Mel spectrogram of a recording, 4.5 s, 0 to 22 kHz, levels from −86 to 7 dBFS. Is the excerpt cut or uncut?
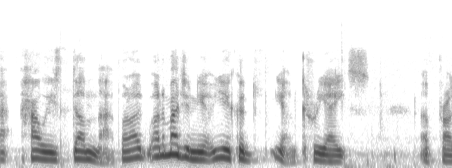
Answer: uncut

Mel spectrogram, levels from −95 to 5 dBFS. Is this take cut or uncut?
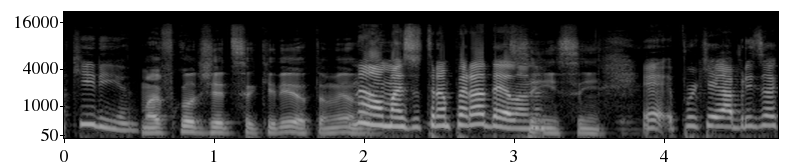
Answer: uncut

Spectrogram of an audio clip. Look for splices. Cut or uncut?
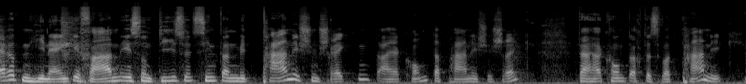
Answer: uncut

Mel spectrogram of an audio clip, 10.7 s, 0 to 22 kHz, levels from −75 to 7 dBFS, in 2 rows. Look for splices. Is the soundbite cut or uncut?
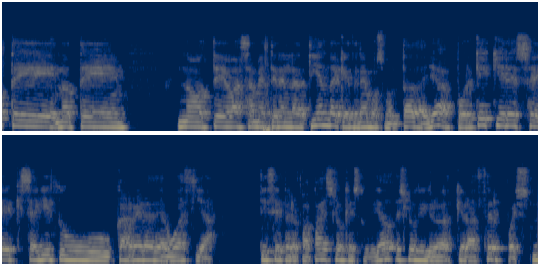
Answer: uncut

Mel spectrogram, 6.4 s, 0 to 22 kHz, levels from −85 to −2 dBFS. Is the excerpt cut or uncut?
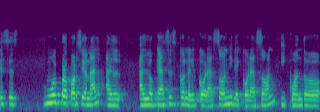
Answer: uncut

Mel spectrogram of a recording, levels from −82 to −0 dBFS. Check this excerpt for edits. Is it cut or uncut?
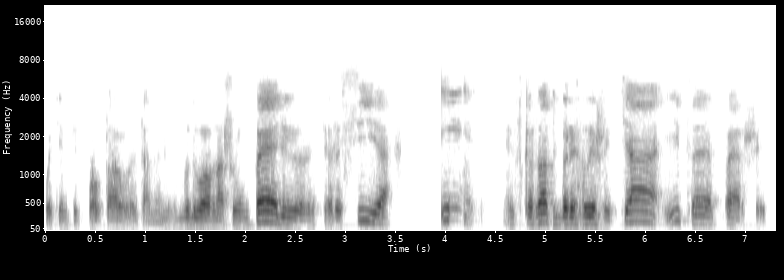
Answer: cut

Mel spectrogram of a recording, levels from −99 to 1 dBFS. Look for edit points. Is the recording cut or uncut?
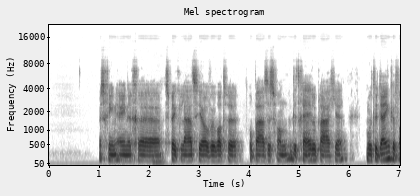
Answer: uncut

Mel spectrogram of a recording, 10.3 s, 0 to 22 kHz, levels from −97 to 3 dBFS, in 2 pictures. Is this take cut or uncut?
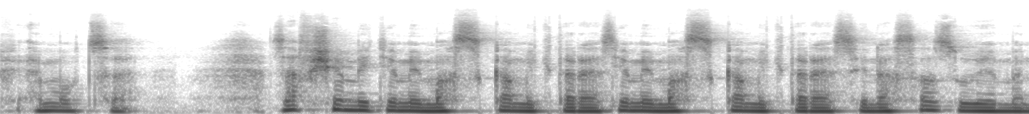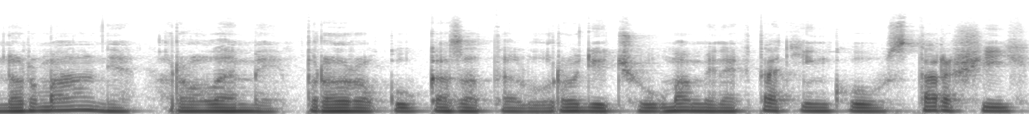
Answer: cut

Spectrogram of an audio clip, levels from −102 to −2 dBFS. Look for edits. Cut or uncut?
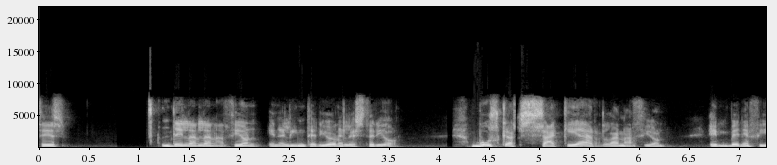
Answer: cut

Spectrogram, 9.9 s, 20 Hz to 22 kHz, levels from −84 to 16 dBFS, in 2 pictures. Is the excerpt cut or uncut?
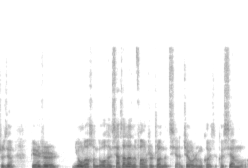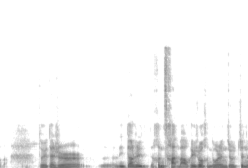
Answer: uncut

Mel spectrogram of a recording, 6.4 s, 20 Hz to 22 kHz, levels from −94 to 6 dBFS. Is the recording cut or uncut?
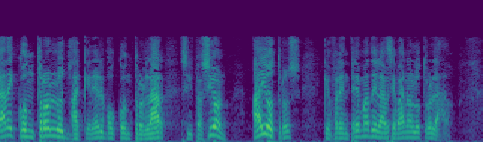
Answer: cut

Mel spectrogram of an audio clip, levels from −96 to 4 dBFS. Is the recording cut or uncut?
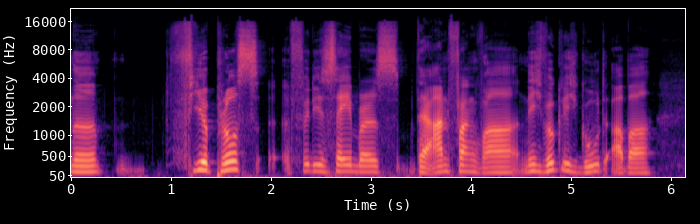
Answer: uncut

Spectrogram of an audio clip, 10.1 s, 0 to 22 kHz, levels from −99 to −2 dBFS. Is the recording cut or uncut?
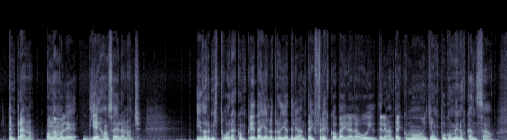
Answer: cut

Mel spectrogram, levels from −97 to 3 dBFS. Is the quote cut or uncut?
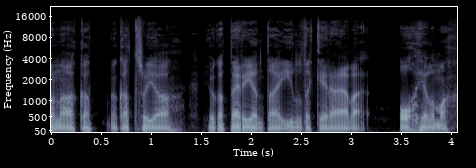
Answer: cut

